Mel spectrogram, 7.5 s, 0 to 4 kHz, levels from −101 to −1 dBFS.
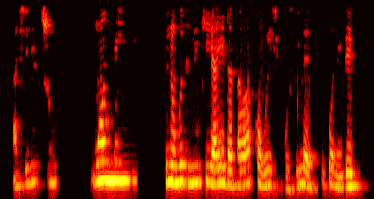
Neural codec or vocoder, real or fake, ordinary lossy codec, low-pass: none; real; none; 3.6 kHz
